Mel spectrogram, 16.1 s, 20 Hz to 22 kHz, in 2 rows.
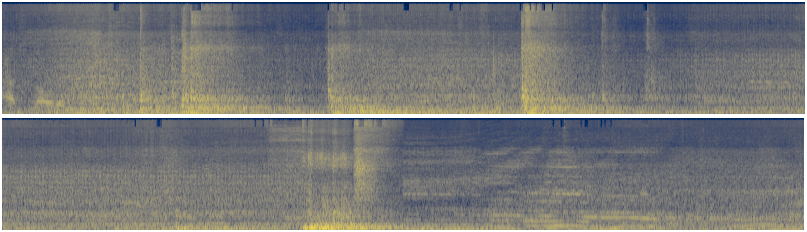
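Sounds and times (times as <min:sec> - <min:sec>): diesel truck engine running: 0:00.0 - 0:16.0
loud thump: 0:11.0 - 0:12.1.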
